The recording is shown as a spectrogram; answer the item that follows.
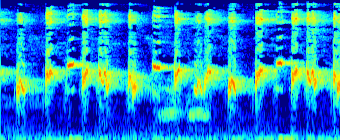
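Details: Yellow-vented bulbul in fast continuous 'ropel' style song, used as a lure to stir kept birds: rapid bubbly, gurgling mid-pitched phrases with bright clipped edges, fired about five to six per second, plus two brief lower notes midway.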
